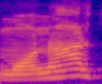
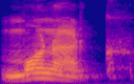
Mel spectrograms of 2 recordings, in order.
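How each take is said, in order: First: The word ends with a 'ch' sound. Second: The word ends with a 'k' sound. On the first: The speaker calls it wrong. "সি মনার্চ নয়" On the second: The speaker calls it right. "এটা উচ্চারণটা কে"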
